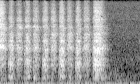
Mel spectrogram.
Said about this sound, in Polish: Więc y, tu mogę Ci porównać na przykład y, to, jak, jak y, nieraz my niestety oddychamy, czy oddychamy bardzo szybko, e, nie zwracając uwagi na to, co się dzieje, robimy szybciutki oddech.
